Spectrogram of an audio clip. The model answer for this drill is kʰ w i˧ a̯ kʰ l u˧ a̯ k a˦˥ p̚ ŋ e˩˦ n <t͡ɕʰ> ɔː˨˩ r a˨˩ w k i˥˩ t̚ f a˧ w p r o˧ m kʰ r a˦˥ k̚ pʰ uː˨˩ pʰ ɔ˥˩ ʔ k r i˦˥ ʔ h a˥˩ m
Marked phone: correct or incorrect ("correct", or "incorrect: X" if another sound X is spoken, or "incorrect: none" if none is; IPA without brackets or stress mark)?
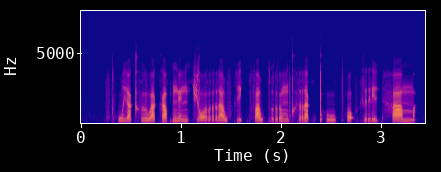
incorrect: t͡ɕ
